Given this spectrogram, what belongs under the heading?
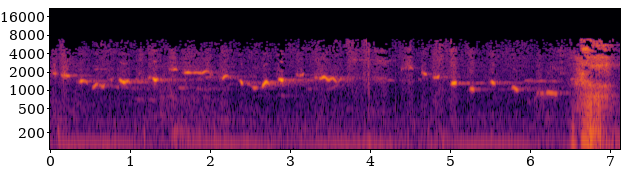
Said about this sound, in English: Can you whistle a little? Just whistle a little bit.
